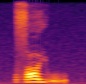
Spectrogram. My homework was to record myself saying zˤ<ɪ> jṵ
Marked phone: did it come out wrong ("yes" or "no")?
no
